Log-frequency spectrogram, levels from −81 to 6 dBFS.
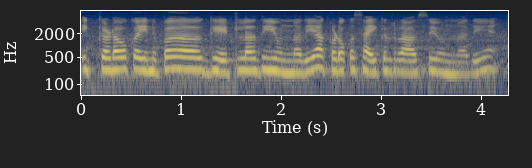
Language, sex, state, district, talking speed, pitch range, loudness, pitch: Telugu, female, Telangana, Mahabubabad, 155 wpm, 215-245 Hz, -14 LUFS, 230 Hz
